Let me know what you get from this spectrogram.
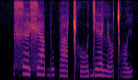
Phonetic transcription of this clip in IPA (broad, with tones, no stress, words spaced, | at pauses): xɛ˥˧xʲa˥˧bu˥˩ba˨˩˦ ǁʰo˩˥dʲɛ˥˧ lʲɔ˩˥ɡ͡ǀɔ˨˩˦i̯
